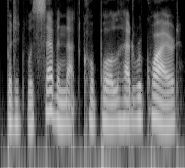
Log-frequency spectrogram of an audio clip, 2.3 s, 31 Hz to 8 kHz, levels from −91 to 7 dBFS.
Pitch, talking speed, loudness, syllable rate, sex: 145 Hz, 205 wpm, -20 LUFS, 6.2 syllables/s, female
